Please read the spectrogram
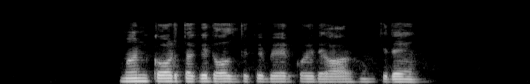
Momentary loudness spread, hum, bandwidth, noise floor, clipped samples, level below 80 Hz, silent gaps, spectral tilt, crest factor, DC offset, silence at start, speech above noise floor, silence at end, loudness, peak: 9 LU; none; 7.4 kHz; -81 dBFS; under 0.1%; -60 dBFS; none; -8.5 dB/octave; 18 dB; under 0.1%; 1.2 s; 64 dB; 1.1 s; -18 LUFS; -2 dBFS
